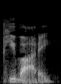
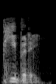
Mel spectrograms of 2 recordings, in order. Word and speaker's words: Peabody: I got up here I pronounced it Peabody and everybody got mad at me and everybody goes no that's the dog with Sherman CU they pronounced it pey so so I things I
